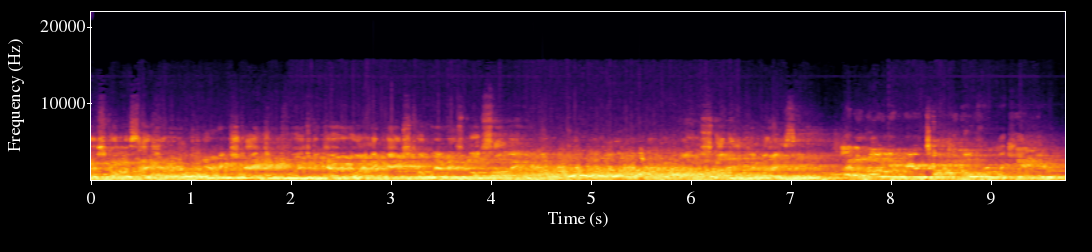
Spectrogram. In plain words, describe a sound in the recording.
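A middle-aged man speaks through a microphone.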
